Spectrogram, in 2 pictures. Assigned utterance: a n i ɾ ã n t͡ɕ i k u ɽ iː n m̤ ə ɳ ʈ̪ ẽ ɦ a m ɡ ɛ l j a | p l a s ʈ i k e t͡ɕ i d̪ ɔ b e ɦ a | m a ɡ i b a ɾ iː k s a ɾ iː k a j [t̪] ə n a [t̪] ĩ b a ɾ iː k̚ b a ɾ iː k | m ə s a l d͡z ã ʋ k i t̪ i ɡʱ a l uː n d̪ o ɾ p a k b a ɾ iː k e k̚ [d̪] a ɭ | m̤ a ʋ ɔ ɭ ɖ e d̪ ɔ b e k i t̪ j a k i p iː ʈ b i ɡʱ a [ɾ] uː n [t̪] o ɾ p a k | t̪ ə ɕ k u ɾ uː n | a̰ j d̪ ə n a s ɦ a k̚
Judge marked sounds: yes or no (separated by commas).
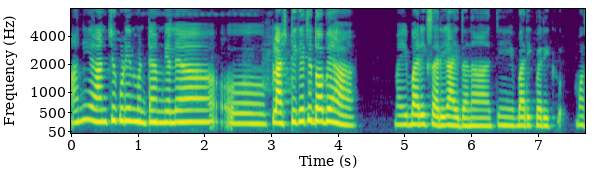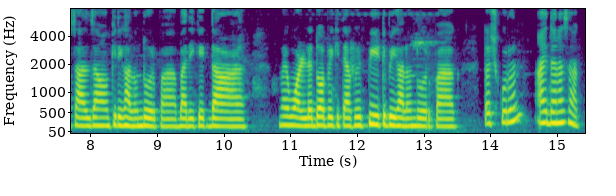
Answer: no, yes, yes, no, no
